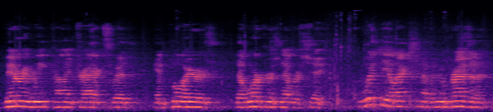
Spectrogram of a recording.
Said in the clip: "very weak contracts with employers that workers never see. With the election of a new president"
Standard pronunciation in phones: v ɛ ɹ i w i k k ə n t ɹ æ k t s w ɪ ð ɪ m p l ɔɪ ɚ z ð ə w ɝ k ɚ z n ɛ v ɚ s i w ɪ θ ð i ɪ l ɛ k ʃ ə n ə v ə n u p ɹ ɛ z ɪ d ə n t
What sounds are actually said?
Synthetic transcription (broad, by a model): v ɛ ɹ i w i k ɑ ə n t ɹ æ k s w ɪ ð ɪ m p l ɔɪ ɚ z ð ə w ɝ k ɚ z n ɛ v ɚ ʃ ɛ w ɪ ð i ɪ l ɛ k ʃ ə n ə v ə n u p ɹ ɛ z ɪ d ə n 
